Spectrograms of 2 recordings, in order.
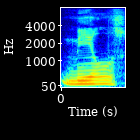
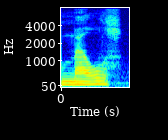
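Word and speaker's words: Meols: Which is why there's loads of places up here called meals or mells, M-E-O-L-S. That means dunes. And in Southport it's pronounced meals. In Formby it's pronounced mells.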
